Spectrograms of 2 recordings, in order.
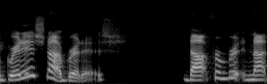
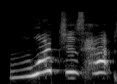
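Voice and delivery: stunned disbelief; 6 dB louder, slower than usual. Retold or imitated. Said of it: "And you're like".

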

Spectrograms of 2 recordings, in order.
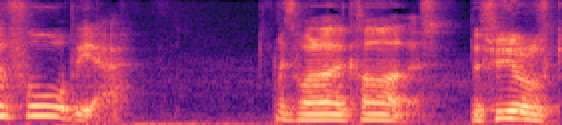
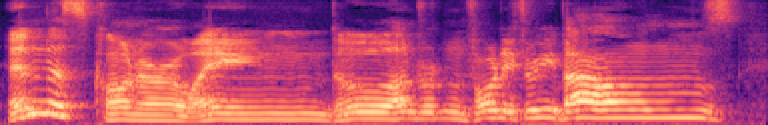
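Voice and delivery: drawn-out booming ring announcer; milk the name like at a title fight; boxing ring announcer; 5 dB louder, much slower than usual. Pretend. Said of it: "boxing match".

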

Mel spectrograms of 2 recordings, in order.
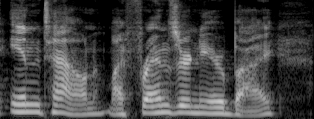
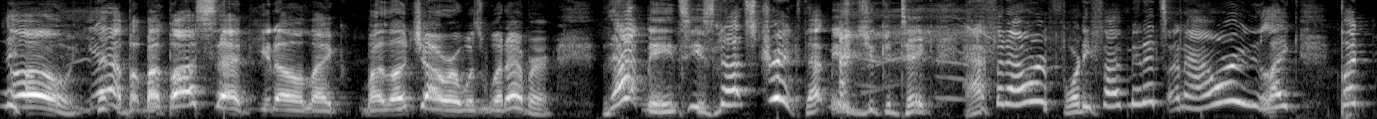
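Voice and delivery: man doing a woman's voice; 14 semitones higher, 5 dB louder than usual. Retold or imitated. Mom scolding, retold.

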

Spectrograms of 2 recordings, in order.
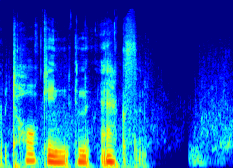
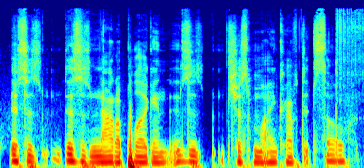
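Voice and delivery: louder emphatic correction; insistent; 6 dB louder than usual. Real, not acted. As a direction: stress that it's no plugin. Insisting to friend in game.

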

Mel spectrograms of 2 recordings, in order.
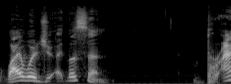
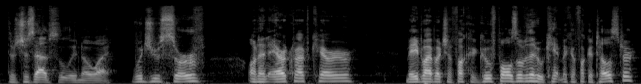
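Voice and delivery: ordinary talk, nothing marked

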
